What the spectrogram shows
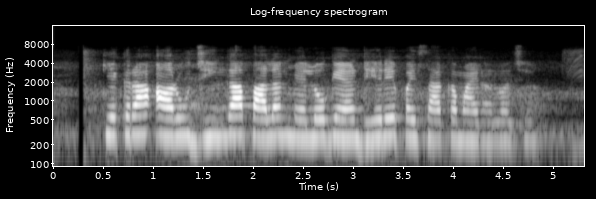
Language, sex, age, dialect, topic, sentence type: Maithili, female, 18-24, Angika, agriculture, statement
